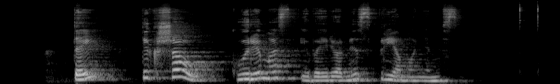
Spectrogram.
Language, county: Lithuanian, Tauragė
